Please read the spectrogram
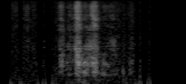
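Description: Near silence: the sound track is all but muted, with only the faintest trace of noise.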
